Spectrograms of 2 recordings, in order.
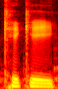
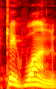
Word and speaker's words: KiCk i: We had a bit of debate yesterday about how that should actually be pronounced. Kiki, Kick I. And it's Kick One, apparently, because there are more kicks coming later.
